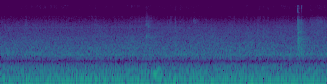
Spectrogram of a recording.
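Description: A steady low rumble of background noise, with a faint click about three seconds in and a sharper click at the end.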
